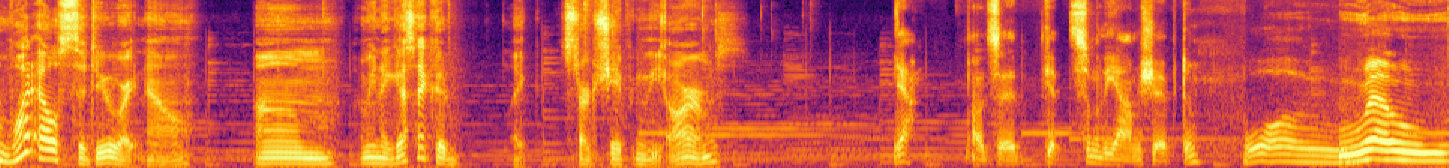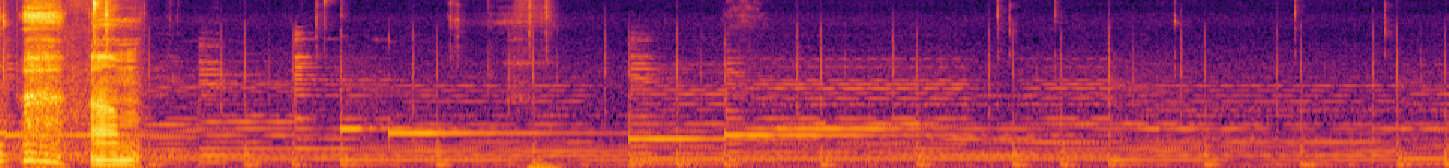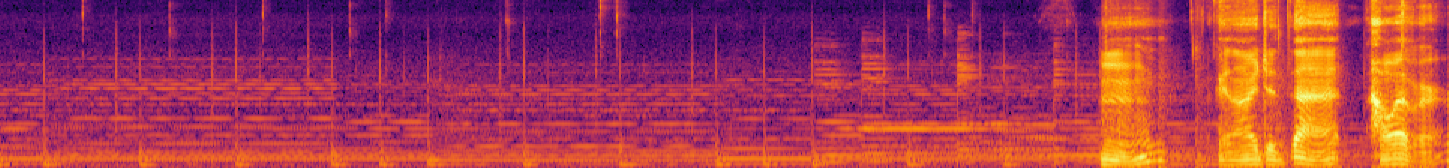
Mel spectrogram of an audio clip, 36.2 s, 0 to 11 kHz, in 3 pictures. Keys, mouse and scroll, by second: 0.8-2.3 middle drag, 2.7-4.2 middle drag, 5.0 ctrl+click, 5.8 ctrl+click, 6.4 ctrl+click, 6.7-12.0 ctrl+middle drag, 12.9 KP_1, 13.0 KP_3, 14.0-14.6 scroll up 5, 15.0 shift+middle click, 16.6 g, 20.4 click, 20.9 middle click, 21.6 click, 22.0-22.6 scroll down 3, 22.9 click, 24.8 click, 26.4 click, 27.4 middle click, 29.2 g, 31.9 click, 32.3 middle click, 34.4 z.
